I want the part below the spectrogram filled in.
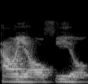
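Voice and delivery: put-on light, slight Southern accent, drawled. Retelling the question they asked their units: little Southern drawl. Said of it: "in a little Southern drawl".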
